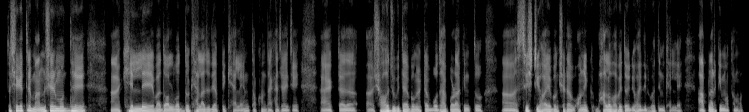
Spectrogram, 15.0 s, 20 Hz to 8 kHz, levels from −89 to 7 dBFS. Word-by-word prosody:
তো - - -9
সেক্ষেত্রে 145 +4 +5
মানুষের 120 +8 +6
মধ্যে 135 0 +6 0.7
অ্যা 100 - -2 0.2
খেললে 125 +2 +5 0.2
বা 110 - +1
দলবদ্ধ 110 +4 -1 0.2
খেলা 105 -2 -1
যদি 110 0 -4
আপনি 105 - -10
খেলেন, 85 +5 -7 0.2
তখন 100 0 -10
দেখা 95 +2 -8
যায় 90 -1 -5
যে 85 - -6 0.5
অ্যা 90 - -7
একটা 95 0 -8 0.5
আ - - -9 0.2
সহযোগিতা 120 +2 +3
এবং 110 -1 -2
একটা 105 - -4
বোঝাপড়া 105 +3 -1
কিন্তু 95 -1 -5 0.6
আ - - -1 0.3
সৃষ্টি 120 -1 +3
হয়, 105 +3 +1
এবং 110 0 -1
সেটা 110 -1 -2 0.2
অনেক 100 -1 0 0.3
ভালোভাবে 105 +2 +1
তৈরি 90 -2 -2
হয় 90 -2 -2
দীর্ঘদিন 90 -2 -6
খেললে। - - -13 0.5
আপনার 115 +2 -1
কি 100 - -2
মতামত? 80 - -10
105 Hz, 150 wpm, -23 LUFS, 95-120 Hz, 0.7 s, মানুষের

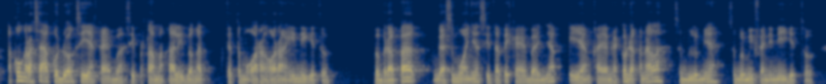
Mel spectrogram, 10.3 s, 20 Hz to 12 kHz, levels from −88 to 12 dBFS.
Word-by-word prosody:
aku 175 - +2
ngerasa 135 -1 +4
aku 140 - +1
doang 135 +1 +4
sih 130 -3 +3
yang 120 - -1
kayak 110 0 -1
masih 110 +2 -4
pertama 110 0 -1
kali 110 0 +1
banget 110 +1 -2 0.2
ketemu 120 -2 -3
orang-orang 110 -1 +1
ini, 125 -1 0
gitu. - - -4 0.6
Beberapa, 100 +9 +5 0.2
nggak - - +2
semuanya 125 -1 0
sih, 120 - -4
tapi 110 +5 -1
kayak 120 -3 -2
banyak 110 +8 0 0.2
yang 110 +2 0
kayak 110 -1 0
mereka 115 +4 -2
udah - - +4
kenal 130 +4 +1
lah - - -18
sebelumnya, 115 +4 0
sebelum 110 -4 +1
event 105 -2 -3
ini 115 +2 +1 0.2
gitu. - - -10
115 Hz, 190 wpm, -24 LUFS, 110-125 Hz, 0.6 s, Beberapa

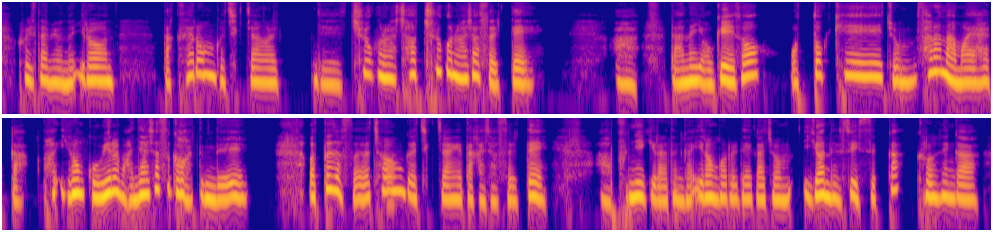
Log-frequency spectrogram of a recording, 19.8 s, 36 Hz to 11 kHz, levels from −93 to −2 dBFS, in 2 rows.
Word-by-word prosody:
그러시다면은 185 -3 0
이런 205 -3 +2 0.5
딱 175 - -8
새로운 265 +1 0
그 200 -4 -5
직장을 185 0 -3 0.4
이제 170 -4 -4
출근을 255 -6 +1
첫 275 +5 -4
출근을 300 -7 +2
하셨을 225 -8 0
때 175 -2 -1 0.8
'아 175 -4 -3 0.3
나는 195 +1 +4
여기에서 210 +8 +3 0.3
어떻게 255 -2 0
좀 195 -2 -2
살아남아야 220 - +3
할까?' 180 -3 -5 0.2
막 - - -13
이런 240 +1 +6
고민을 225 +5 +6
많이 185 +2 +3
하셨을 230 +6 +2
것 240 -1 +3
같은데 185 +2 +1 0.6
어떠셨어요? 200 - +1
처음 270 +1 -1
그 205 -5 -2
직장에 180 0 -4
딱 175 - -5
가셨을 165 +1 -7
때 190 -6 0 0.5
아 170 -4 -6
분위기라든가 180 -4 0
이런 195 -2 +2
거를 185 -1 -3
'내가 180 -1 -3
좀 175 -1 -2
이겨낼 210 -2 +4
수 215 - -5
있을까?' 205 - -4
그런 200 -2 +1
생각 190 -4 -1
195 Hz, 310 characters per minute, -24 LUFS, 180-235 Hz, 0.8 s, 이런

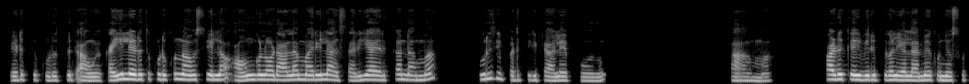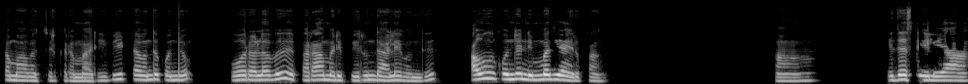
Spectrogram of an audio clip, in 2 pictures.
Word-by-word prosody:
எடுத்து 210 +1 -6
குடுத்துட்டு 190 +2 -5
அவங்க 175 0 0
கையில 240 +5 +6
எடுத்து 230 +1 -1
குடுக்கணும்னு 230 0 +1
அவசியம் 220 0 0
இல்லை. 220 - +2
அவங்களோட 220 +2 +3
அலமாரியில 220 +1 +2
அது 190 - -4
சரியா 205 +4 +1
இருக்கான்னு 220 +2 -3
நம்ம 215 +5 -2 0.5
உறுதிப்படுத்திக்கிட்டாலே 200 -7 -3
போதும். 170 +3 -6 1.3
ஆமா. 170 -2 -5 0.6
படுக்கை 230 0 +4
விரிப்புகள் 210 -1 +2
எல்லாமே 195 +1 +2
கொஞ்சம் 195 -1 0
சுத்தமா 200 -1 -3
வச்சிருக்கிற 170 0 -8
மாரி, 165 +2 -3
வீட்ட 240 -1 -3
வந்து 225 +3 +2
கொஞ்சம் 205 +4 -1 0.5
ஓரளவு 210 +3 +2 0.2
பராமரிப்பு 200 -1 -1
இருந்தாலே 200 -1 0
வந்து, 165 +5 -3 0.5
அவங்க 270 +3 +5
கொஞ்சம் 240 0 +6
நிம்மதியா 225 0 +5
இருப்பாங்க. 170 -3 -7 1.7
ஆ, 165 - -2 1.1
இத 215 +3 +3
செய்யலையா? 190 -2 +2
205 Hz, 120 wpm, -19 LUFS, 190-225 Hz, 1.7 s, கையில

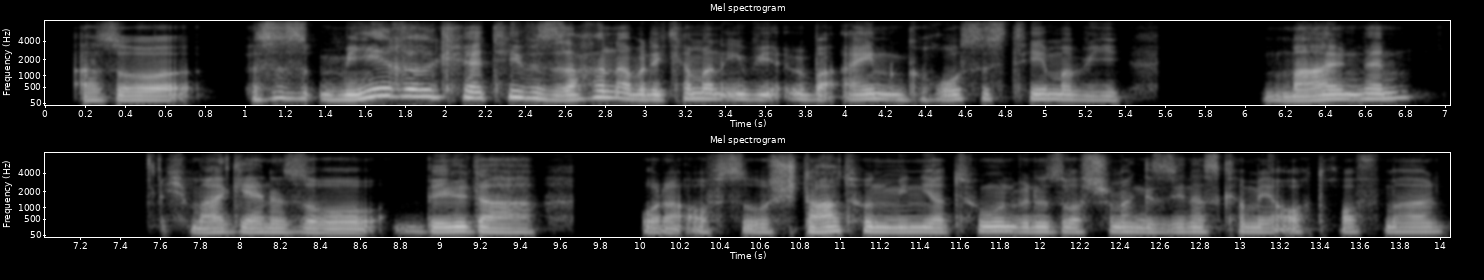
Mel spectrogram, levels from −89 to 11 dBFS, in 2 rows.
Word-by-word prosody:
Also, 115 +1 +1 0.3
es 130 +5 -1
ist 155 -4 0
mehrere 210 - +6
kreative 180 -2 +2
Sachen, 140 +8 +2
aber 140 -3 +3
die 130 - +2
kann 150 +3 -1
man 150 -2 +3
irgendwie 135 -1 0
über 140 -2 -3
1 135 0 +2
großes 135 +3 -4
Thema 140 -2 -1
wie 115 -3 -9 0.7
Malen 110 +7 +3
nennen. 155 +6 0 0.8
Ich - - -11
male 110 +2 -1
gerne 110 -1 -2
so 100 -2 -2
Bilder, 125 -3 +1 0.5
oder - - -4
auf - - -7
so 115 - -3
Statuen, 130 +1 +1
Miniaturen, 125 +2 0
wenn 125 - -3
du 125 - +1
so 120 -1 -3
was 120 - -4
schon 125 - -3
mal 125 - -2
gesehen 115 +2 -6
hast, 120 - -3
kann 125 - -6
man 120 - -2
ja - - -5
auch - - -5
drauf 120 0 -8
malen. 125 0 -5
125 Hz, 180 wpm, -24 LUFS, 115-140 Hz, 0.8 s, mehrere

